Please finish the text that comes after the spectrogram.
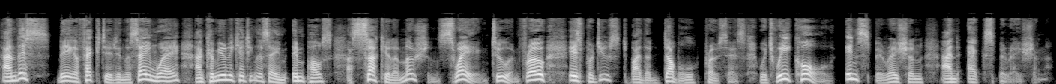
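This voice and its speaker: A man reading a classical philosophy text as scripted narration, with measured, deliberate phrasing and emphatic pauses. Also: medium pitch, sing-song, fairly bright tone, no echo, clean studio sound.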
